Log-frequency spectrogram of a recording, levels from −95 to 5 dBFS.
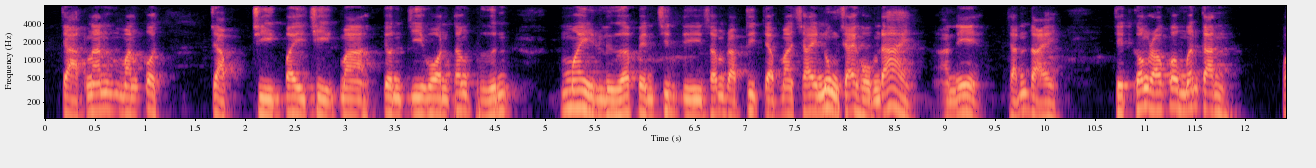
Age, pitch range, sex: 60-79, 115-130 Hz, male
